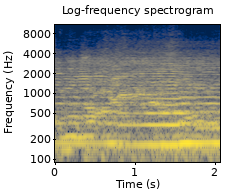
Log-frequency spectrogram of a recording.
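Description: String ensemble of three violins, viola, cello and double bass playing slow, sustained bowed notes over a held low note. It grows slightly louder near the end.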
